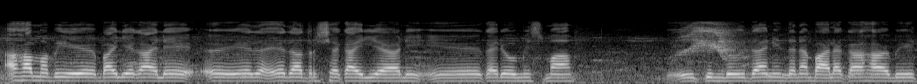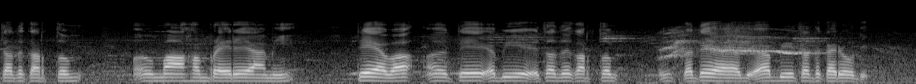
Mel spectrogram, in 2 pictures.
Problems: constant background noise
